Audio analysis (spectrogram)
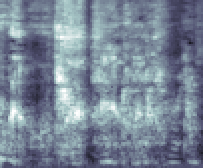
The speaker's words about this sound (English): There's wolves. There's wolves. They'll eat those teacups. There's wolves. The wolves love to eat the teacups.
